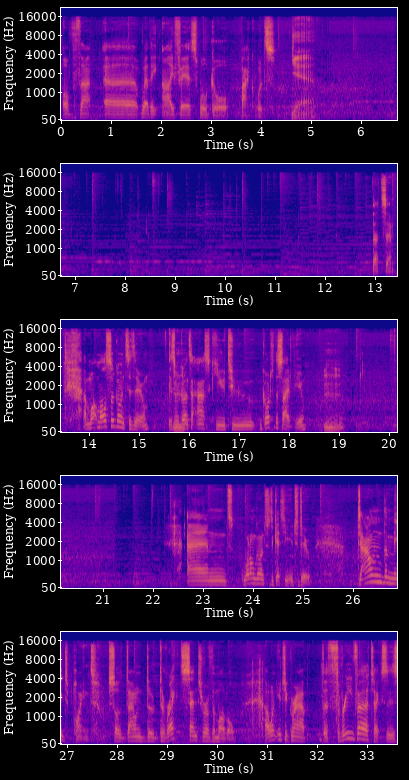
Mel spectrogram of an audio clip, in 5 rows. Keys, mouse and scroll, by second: 2.8 click, 4.4 shift+click, 5.4 shift+click, 8.0 g, 8.6 y, 12.0 click, 12.4-17.8 middle drag, 17.8-19.4 drag, 20.0 KP_1, 20.9 KP_3.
